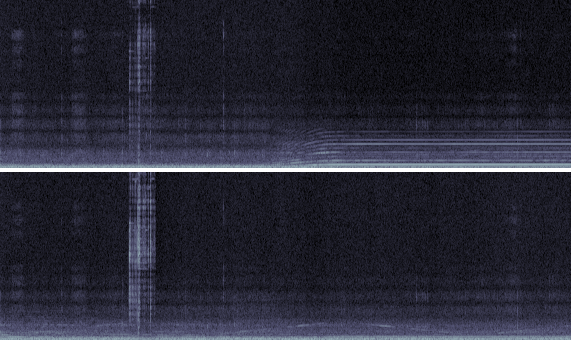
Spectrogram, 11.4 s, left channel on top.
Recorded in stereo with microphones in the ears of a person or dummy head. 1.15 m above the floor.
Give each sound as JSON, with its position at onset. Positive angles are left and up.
{"t": 0.0, "sound": "a machine running", "side_deg": 10}
{"t": 2.6, "sound": "a dropped coin", "side_deg": -45}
